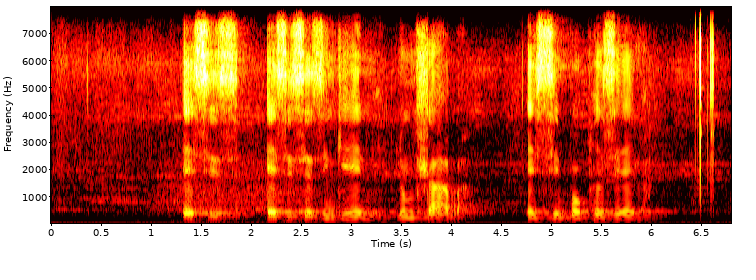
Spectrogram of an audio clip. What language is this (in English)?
Zulu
